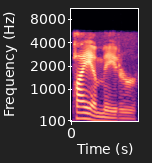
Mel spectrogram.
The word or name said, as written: pia mater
